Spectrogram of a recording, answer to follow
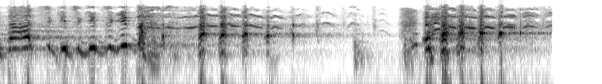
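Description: Laughter traded between a bottlenose dolphin and people: squeaky, chattering laugh-like calls with clicks and short whistles, mixed with human laughter, in two spells with a short pause between.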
